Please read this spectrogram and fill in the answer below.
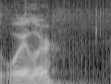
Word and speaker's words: Euler: uh formulas and um this is how you pronounce it it's Oiler not you it's Oiler um okay so here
